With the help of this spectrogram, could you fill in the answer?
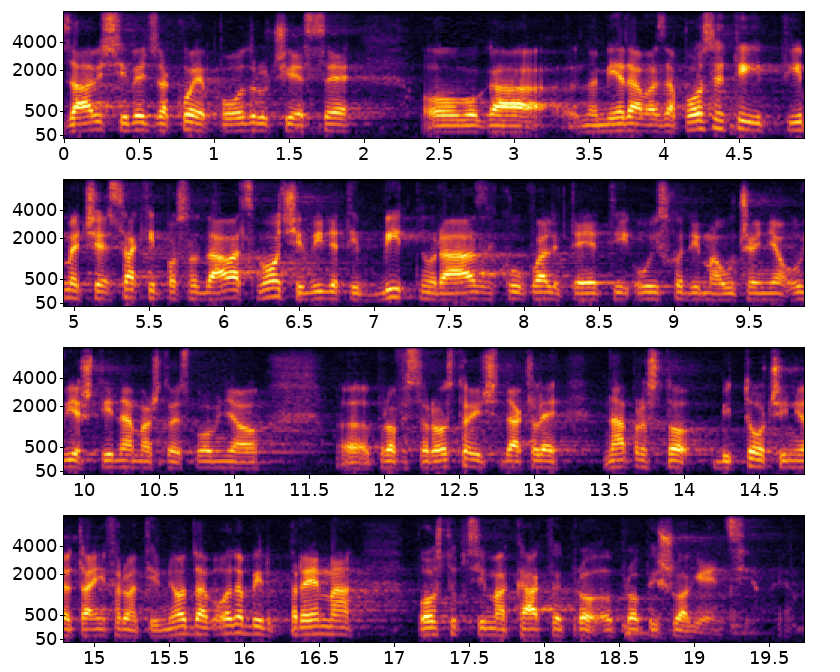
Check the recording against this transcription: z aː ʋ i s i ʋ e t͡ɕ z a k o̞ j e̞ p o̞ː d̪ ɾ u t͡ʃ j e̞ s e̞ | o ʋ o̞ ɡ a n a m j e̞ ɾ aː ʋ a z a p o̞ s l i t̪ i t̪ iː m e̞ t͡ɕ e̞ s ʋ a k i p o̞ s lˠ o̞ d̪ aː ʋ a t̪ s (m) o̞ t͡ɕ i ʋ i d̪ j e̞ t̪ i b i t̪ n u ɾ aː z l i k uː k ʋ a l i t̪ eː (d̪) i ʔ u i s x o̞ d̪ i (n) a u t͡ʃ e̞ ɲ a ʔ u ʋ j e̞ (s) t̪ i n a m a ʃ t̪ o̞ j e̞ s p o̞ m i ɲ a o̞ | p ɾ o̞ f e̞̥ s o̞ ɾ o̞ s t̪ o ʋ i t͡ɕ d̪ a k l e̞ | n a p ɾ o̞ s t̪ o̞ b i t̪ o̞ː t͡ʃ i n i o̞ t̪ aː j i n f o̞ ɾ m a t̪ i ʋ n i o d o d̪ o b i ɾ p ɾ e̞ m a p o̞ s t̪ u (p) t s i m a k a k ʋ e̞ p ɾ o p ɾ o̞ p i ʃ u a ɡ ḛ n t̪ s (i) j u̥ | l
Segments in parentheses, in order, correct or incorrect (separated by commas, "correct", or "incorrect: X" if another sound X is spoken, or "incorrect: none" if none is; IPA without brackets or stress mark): correct, incorrect: t̪, incorrect: m, incorrect: ʃ, correct, correct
